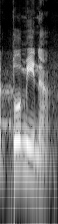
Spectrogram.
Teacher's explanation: آگے اس ذال کو ہم نے حمزہ کے ساتھ ملانا ہے، یا کو نہیں پڑھنا، اور حمزہ ساکنہ ہے تو جھٹکے کے ساتھ پڑھنا ہوگا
